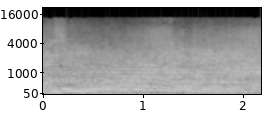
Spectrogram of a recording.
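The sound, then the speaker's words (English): Loud, continuous roar of race cars on the last lap of a race, a dense unbroken wash of engine noise that stays steady throughout without clear breaks. “The white flag is out. One lap to go. This is it. Last lap.”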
